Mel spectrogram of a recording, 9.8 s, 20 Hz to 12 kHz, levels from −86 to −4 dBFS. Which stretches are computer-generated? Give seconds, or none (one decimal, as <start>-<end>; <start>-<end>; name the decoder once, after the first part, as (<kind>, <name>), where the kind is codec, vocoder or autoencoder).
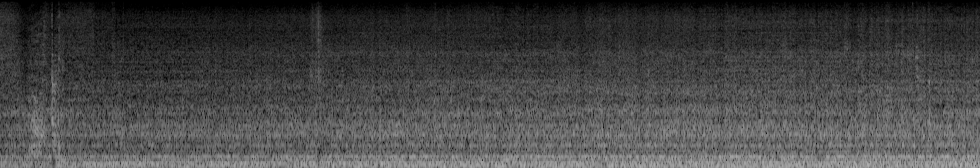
2.0-4.9 (autoencoder, DAC-VAE); 5.5-7.0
